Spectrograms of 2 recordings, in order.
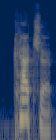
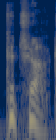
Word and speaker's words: Tkachuk: a glorious slap shot by Matthew Tkachuk. Am I pronouncing that? – Tkachuk.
